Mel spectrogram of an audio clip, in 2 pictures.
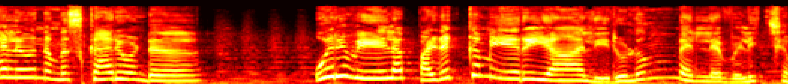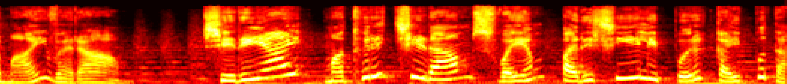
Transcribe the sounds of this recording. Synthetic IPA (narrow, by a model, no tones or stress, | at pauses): hɐloːnɐmɐskaːɾɐmuɳɖɨ | o̞ɾuʋeːɭɐpɐɻɐkːɐmeːrijaːliɾuɭumːelːɐʋeɭit͡ɕːɐmaːjiʋɐɾaːm | ɕɐɾijaːjimɐd̪ʰʱuɾit͡ɕːiɽaːmsʋɐjɐmpɐɾiɕiːilipːo̞ɾukɐjpːɨt̪ɐ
